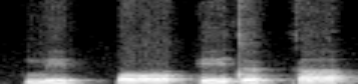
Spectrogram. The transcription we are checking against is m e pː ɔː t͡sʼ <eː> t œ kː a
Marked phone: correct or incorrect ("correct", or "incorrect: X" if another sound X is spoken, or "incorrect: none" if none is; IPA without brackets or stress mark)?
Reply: incorrect: e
